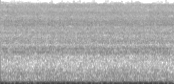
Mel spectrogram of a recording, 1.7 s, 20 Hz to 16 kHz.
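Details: 2013 Volkswagen 2.0 TSI cold start or after sitting: low, uneven chuff with an occasional dropped beat. Cylinder 2 misfires heavily, 1 and 4 also misfire. Coils and injectors are new, so the engine is taken apart to check the valves.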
